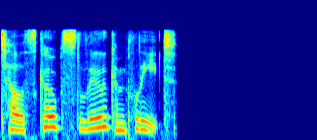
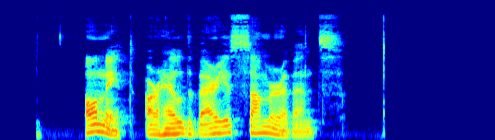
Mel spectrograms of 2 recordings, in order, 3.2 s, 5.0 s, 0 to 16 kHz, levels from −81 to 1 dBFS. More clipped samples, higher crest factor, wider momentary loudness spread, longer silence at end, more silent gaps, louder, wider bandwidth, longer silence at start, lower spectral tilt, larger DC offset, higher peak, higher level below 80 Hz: neither; about the same, 20 dB vs 20 dB; second, 6 LU vs 11 LU; second, 1.4 s vs 1.55 s; neither; about the same, -20 LUFS vs -20 LUFS; second, 8 kHz vs 11.5 kHz; second, 0 s vs 0.4 s; second, -3 dB/octave vs -5.5 dB/octave; neither; about the same, -2 dBFS vs -2 dBFS; second, -60 dBFS vs -42 dBFS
